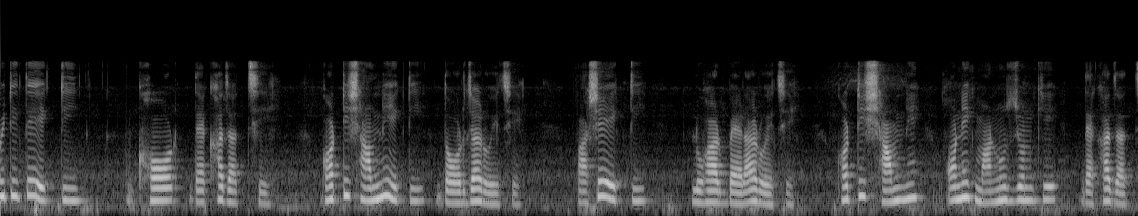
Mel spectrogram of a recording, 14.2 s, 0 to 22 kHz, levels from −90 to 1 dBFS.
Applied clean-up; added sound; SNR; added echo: none; none; none; none.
